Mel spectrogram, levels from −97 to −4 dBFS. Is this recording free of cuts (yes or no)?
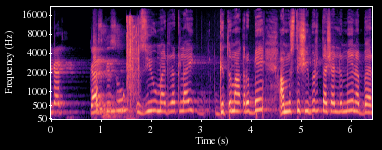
no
